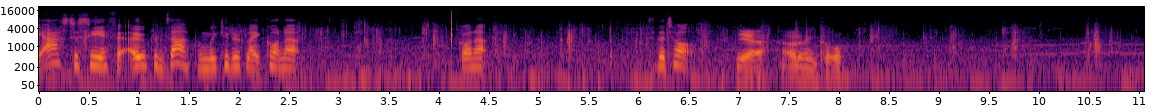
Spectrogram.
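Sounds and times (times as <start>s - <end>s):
faint background music: 0.0s - 11.0s
footsteps on gravel: 0.0s - 11.0s.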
